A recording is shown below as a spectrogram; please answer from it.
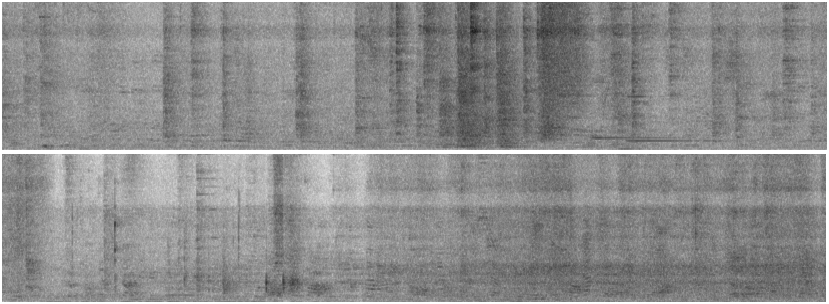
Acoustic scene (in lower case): restaurant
